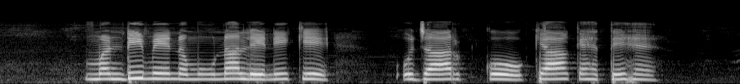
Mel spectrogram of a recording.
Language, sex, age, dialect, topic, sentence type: Hindi, female, 18-24, Marwari Dhudhari, agriculture, question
